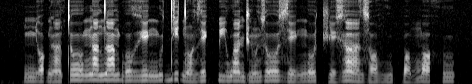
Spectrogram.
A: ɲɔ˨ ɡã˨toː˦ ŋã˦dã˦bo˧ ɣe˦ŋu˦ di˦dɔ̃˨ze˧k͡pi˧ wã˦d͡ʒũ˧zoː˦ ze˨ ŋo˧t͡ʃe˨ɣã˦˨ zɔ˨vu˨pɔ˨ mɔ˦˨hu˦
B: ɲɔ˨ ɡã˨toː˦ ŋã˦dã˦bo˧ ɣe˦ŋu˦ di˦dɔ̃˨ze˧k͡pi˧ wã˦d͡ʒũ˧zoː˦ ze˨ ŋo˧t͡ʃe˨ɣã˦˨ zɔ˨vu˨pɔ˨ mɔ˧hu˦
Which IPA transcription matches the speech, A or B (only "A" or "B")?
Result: A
